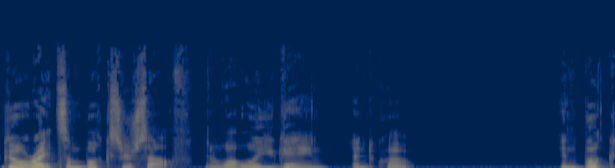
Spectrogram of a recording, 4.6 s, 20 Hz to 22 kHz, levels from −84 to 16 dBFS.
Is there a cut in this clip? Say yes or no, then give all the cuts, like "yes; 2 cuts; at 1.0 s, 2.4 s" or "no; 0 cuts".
yes; 2 cuts; at 1.5 s, 2.5 s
